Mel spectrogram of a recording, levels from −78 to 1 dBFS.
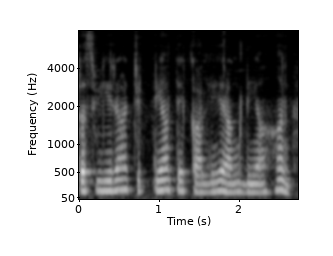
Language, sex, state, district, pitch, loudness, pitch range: Punjabi, female, Karnataka, Bangalore, 170 Hz, -22 LUFS, 155-180 Hz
